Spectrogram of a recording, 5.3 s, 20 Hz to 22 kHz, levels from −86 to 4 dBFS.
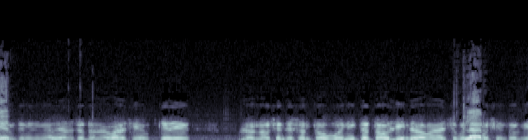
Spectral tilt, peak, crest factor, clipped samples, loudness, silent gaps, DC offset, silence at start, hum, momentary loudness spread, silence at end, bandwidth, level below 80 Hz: -5 dB/octave; -2 dBFS; 18 dB; under 0.1%; -19 LUFS; none; under 0.1%; 0 s; none; 10 LU; 0 s; 13 kHz; -50 dBFS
